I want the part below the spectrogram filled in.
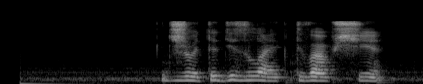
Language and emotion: Russian, angry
